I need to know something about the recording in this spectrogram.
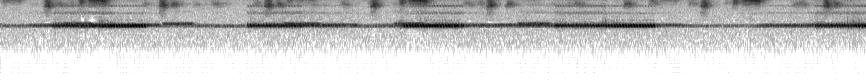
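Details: Night chorus of crickets in summer grass, Bulgaria, recorded in surround sound: continuous shrill trilling with several louder pulsing surges, roughly every two seconds, over a constant background hum of more distant callers.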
